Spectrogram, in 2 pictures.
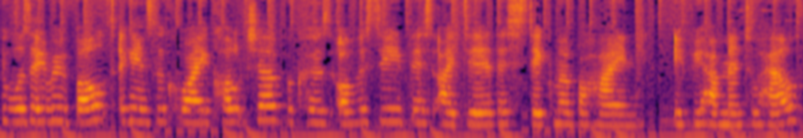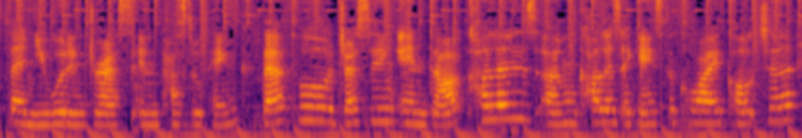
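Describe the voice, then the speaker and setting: Music plays in the background as a woman speaks at a moderate pace with hardly any pauses. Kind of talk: explainer talk to camera.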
